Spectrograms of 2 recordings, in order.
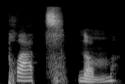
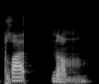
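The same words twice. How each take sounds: First: The T is released with a burst of air. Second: The T is held without a burst of air. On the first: The speaker calls it wrong. "I'm not saying platinum" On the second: The speaker calls it right. "I'm saying platinum"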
